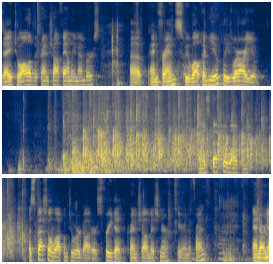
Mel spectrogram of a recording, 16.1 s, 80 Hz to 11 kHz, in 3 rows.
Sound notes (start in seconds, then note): 8.1 applause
